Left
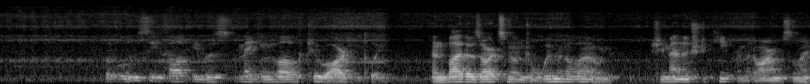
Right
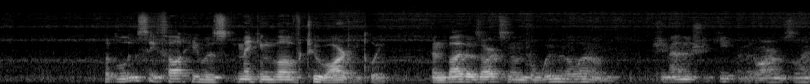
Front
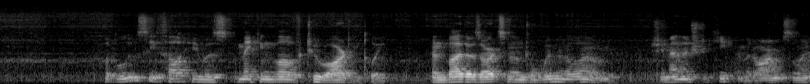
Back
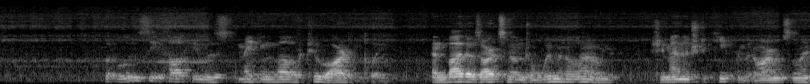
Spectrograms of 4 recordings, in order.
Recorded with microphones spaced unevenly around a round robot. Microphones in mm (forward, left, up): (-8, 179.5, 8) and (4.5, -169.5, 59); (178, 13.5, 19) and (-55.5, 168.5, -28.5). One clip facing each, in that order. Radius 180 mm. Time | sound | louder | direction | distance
1.1 | a man speaking | even, front 1 dB | 85° right | 3 m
